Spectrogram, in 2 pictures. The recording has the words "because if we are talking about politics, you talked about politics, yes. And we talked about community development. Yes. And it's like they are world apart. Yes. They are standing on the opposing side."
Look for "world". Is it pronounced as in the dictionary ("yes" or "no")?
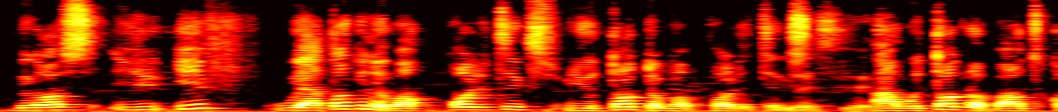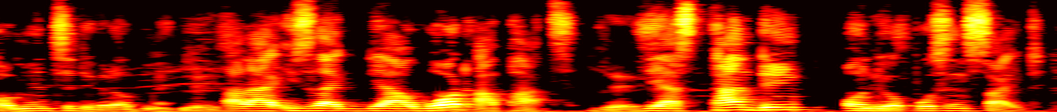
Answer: no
